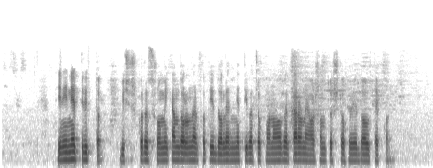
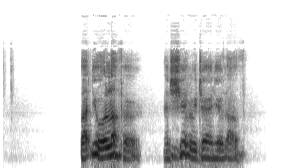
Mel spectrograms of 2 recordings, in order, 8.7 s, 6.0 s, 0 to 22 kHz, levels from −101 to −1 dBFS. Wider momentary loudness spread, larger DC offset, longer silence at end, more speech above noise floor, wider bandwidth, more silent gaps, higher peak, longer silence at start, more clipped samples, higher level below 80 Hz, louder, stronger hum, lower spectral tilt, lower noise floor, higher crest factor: second, 12 LU vs 17 LU; neither; second, 0.85 s vs 1.1 s; second, 41 dB vs 67 dB; second, 7.8 kHz vs 9 kHz; neither; second, -12 dBFS vs -2 dBFS; second, 1.15 s vs 1.6 s; neither; second, -74 dBFS vs -60 dBFS; second, -34 LUFS vs -18 LUFS; neither; first, -7.5 dB/octave vs -5 dB/octave; second, -74 dBFS vs -84 dBFS; about the same, 22 dB vs 18 dB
